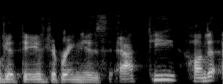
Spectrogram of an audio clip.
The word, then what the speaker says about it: Acti: And uh we'll get Dave to bring his Acti Honda Acti.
